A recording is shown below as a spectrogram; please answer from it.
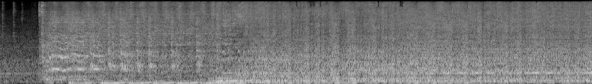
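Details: Kei truck's rebuilt Mazda 13B rotary after blown center-rotor apex seal, in neutral while timing and distributor are being sorted: catches within half a second, steady even running, no misfire or knock; normal running.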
